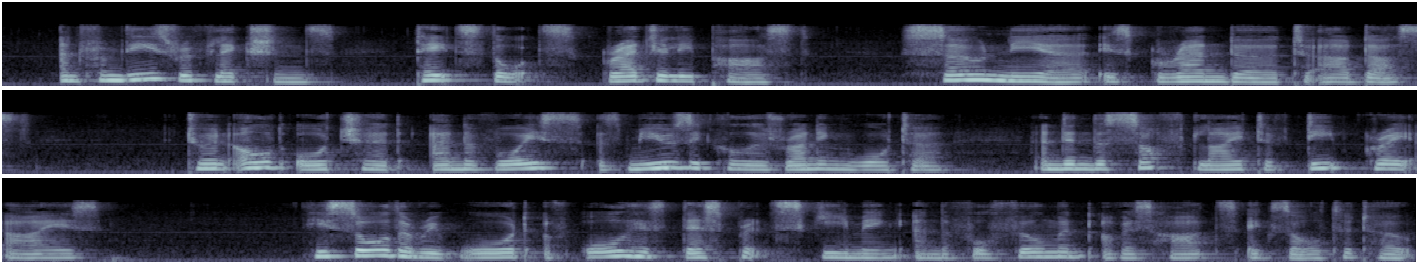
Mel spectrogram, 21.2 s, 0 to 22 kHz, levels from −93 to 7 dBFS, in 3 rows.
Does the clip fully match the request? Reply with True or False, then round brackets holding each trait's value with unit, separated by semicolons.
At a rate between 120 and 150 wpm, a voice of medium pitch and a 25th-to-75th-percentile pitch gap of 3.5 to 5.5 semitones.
False (160 wpm; 170 Hz; 4.1 semitones)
